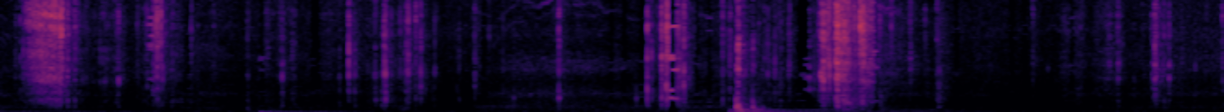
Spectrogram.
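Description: Plastic wrapper of a Topps baseball card pack being torn open and crinkled, in a few quick rips and rustles, loudest about four seconds in, with soft thumps from handling.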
